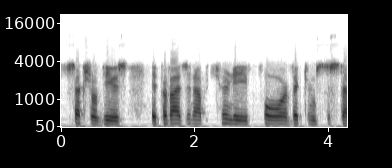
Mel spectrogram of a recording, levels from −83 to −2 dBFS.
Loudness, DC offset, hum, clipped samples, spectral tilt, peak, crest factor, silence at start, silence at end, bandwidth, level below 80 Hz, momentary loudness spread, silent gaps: -22 LUFS; under 0.1%; none; under 0.1%; -6 dB/octave; -6 dBFS; 16 dB; 0.05 s; 0 s; 10.5 kHz; -60 dBFS; 7 LU; none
